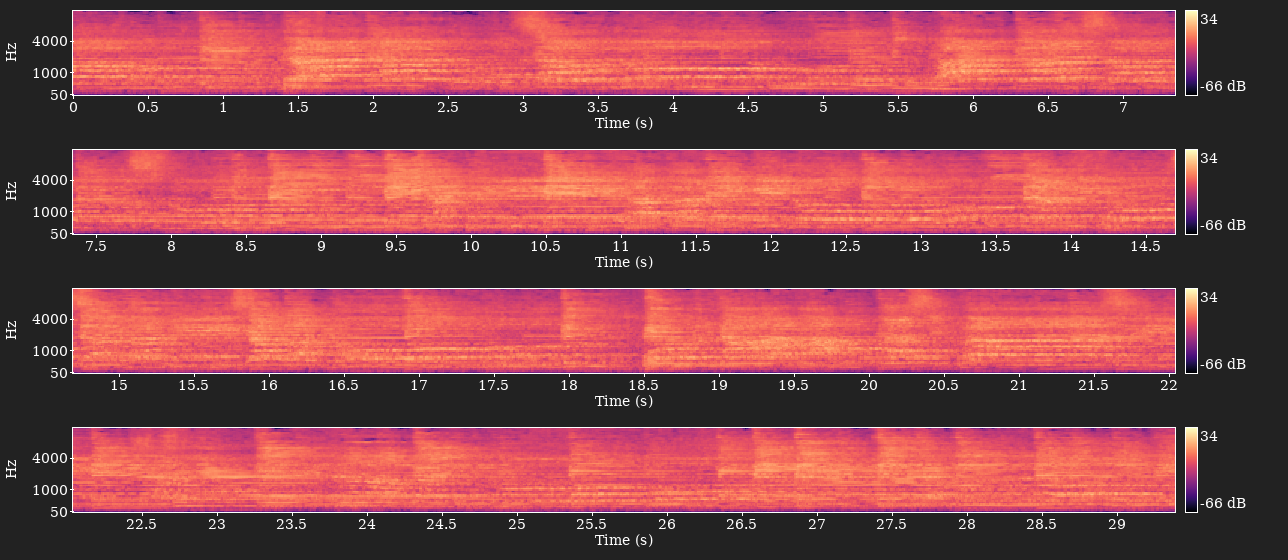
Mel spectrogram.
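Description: Choir singing a church hymn over steady instrumental accompaniment.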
